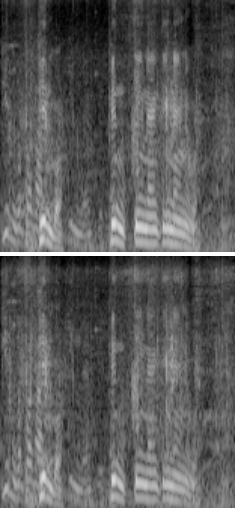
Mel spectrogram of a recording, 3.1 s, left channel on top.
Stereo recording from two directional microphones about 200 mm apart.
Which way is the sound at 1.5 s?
30° left (ahead or behind).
